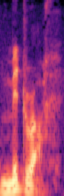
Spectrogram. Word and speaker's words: midrash: midrash. Have I said that right? Midrash? – Yeah, midrash.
